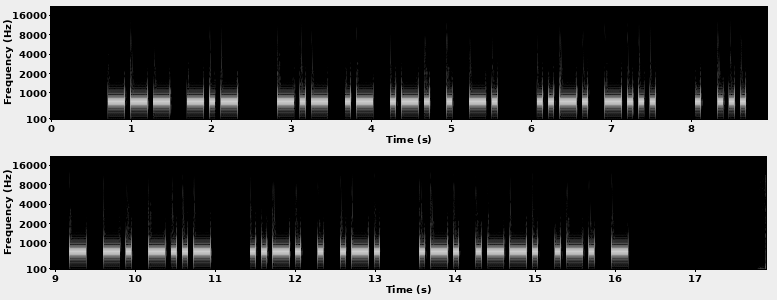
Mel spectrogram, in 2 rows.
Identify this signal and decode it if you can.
Morse code, heard as a keyed tone, about 17 wpm, 700 Hz. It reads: OK KAREN FB ES TNX FER RPRT
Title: Practice QSO - Exchange 2 - Info - 17wpm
